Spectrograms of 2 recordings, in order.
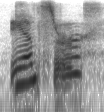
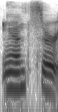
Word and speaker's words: answer: W sound so say answer even though that we spell it with a w we do not pronounce it with the W so answer so I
